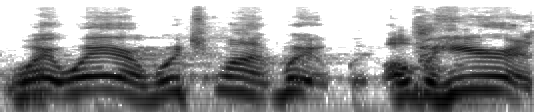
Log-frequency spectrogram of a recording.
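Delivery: high, rapid-fire retold questions; flustered driver.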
